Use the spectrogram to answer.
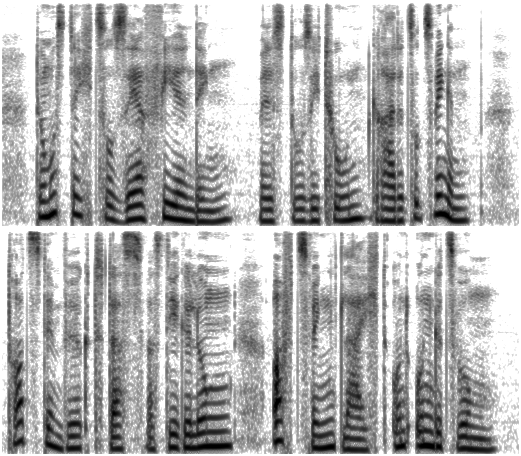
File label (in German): Tonspur Deutsch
